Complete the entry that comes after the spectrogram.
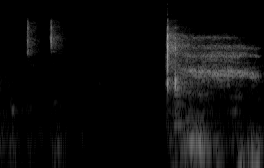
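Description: Two quick mouse clicks while selecting colors in the Canva design app, sharp and close, followed by a brighter, sustained noisy sound.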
